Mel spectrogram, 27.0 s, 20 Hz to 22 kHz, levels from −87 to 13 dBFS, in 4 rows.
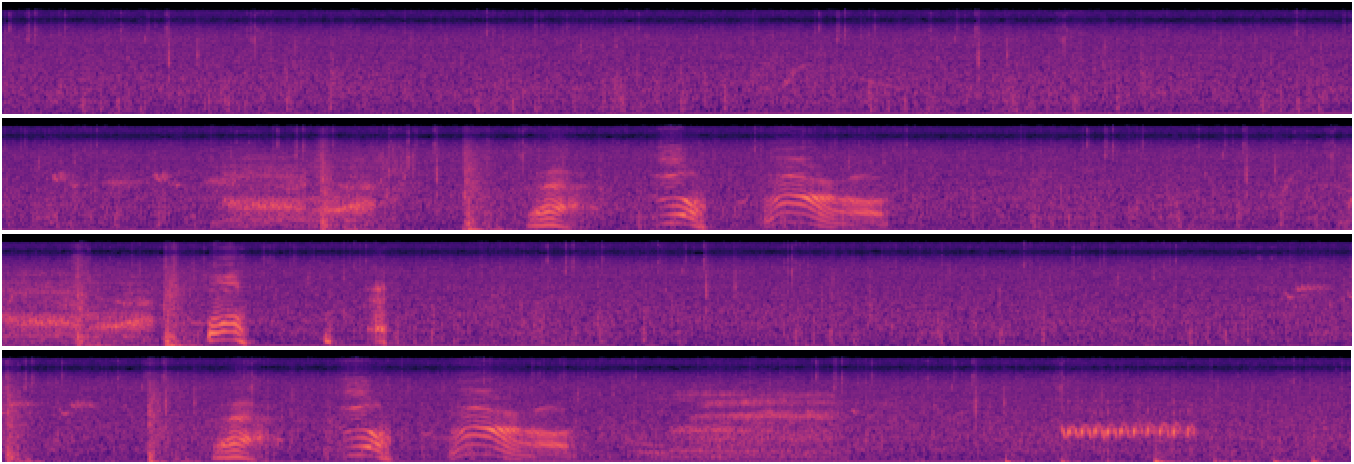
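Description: Dropped buffers (overrun) at 6.57 s and 13.56 s: each is a jump where the sound skips ahead by a few milliseconds with no gap, likely because the program failed to collect a buffer before the hardware overwrote it, splicing the two sides together.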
